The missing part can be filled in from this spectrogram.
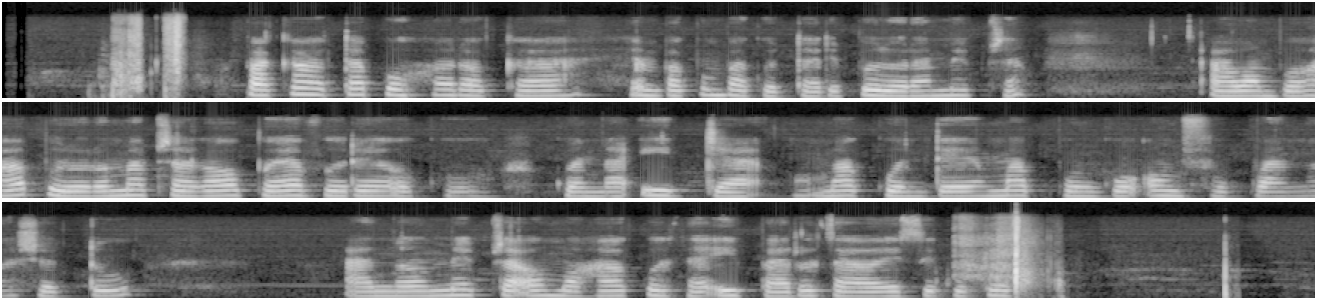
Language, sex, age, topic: Oshiwambo, female, 25-35, agriculture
